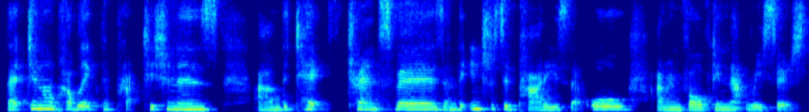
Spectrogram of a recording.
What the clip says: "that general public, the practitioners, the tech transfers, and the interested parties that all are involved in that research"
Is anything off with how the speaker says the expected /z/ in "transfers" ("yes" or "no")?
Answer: no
